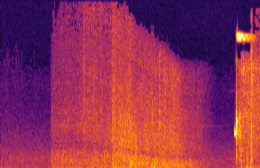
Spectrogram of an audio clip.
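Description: A van drives up with its engine humming.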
